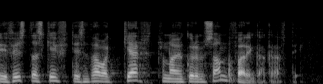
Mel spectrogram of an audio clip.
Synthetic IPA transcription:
ifɪr̥st̪ascɪft̪ɪsɛmθavaɾcɛr̥t̪hunavɪŋkʏɾʏmsanːfajɾḭŋka̰kʰɾa̰ft̪ɪ̥

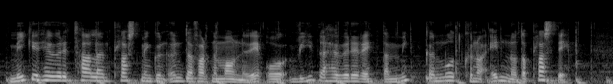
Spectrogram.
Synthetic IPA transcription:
mɪːcɪðɦɛvɛɾɪðt̪ʰaːlaðʏmpʰlast̪miŋkʏnʔʏnt̪afaɾt̪namaːwnɪðɪʔɔɣviːðaɦɛvvɛːɾɪrejn̥t̪amiŋ̥kanɔːt̪kʰœnːa̰ʔejnːoːt̪apʰl̥ast̪ɪ

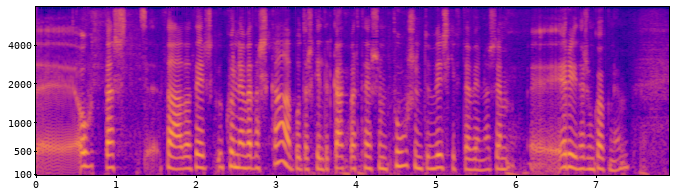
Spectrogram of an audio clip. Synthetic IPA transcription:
o̰wht̪ast̪θaðaðθejɾkʰʏnːavɛɾðaskaːðapot̪ascɪlt̪ɪɾkakvɛɾ̥t̪θɛsːʏmθuːsʏnt̪ʏmvɪðscɪft̪avɪnːasɛmɛɾʏiθɛs̬ːʏmkœknʏm

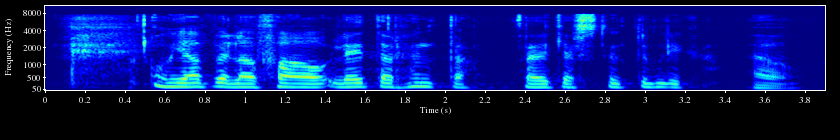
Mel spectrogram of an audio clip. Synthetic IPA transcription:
ɔɣjɛavvɛlaðfawleːjt̪aɾ̥ɦʏnt̪aθaðɛɾcɛr̥sst̪ʏnt̪ʏmliːkḁ

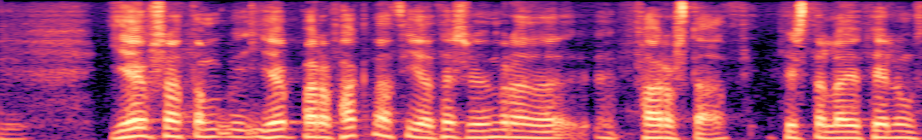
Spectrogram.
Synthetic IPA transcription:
jɛɛv̥saxt̪ajɛpaːɾafaknaðθiaðθɛsːɪʏmɾajða̰ðfaːɾast̪aːðfɪrst̪alaːjɪfɛːlun

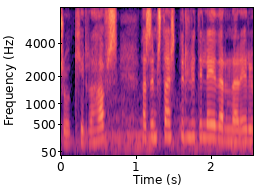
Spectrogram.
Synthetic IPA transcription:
ɔcʰɪrːaɦafsθasɛmst̪ajst̪ʏɾ̥lʏːt̪ɪleːjðaɾɪnːaɾɛɾʏ

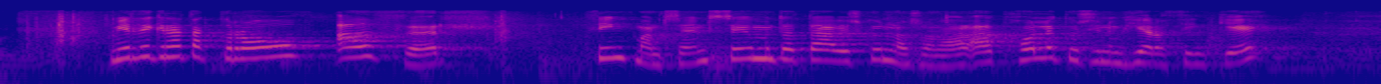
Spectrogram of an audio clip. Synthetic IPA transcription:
mjɛɾ̥θɛhc̬ɪ̥ɾ̥θɛt̪ːakɾoːwaðfœɾ̥ | θiŋkmansɪnsːɪɣmʏnt̪at̪aːvɪskʏnasɔnaɾaðkʰɔlɛkʏsiːnʏmçɛːɾawθiɲcɪ

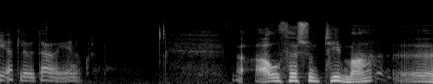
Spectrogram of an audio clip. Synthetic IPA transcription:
ɛt̪lɛvʏt̪aːɣa̰iḛjnɔwkɾ̥ | a̰wθɛsːʏmt̪ʰiːma

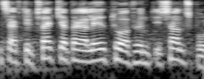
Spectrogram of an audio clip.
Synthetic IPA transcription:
nsɛft̪ɪɾ̥t̪ʰvɛcːat̪aːɣalɪðt̪ʰowafʏnt̪isalspuː

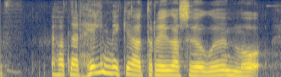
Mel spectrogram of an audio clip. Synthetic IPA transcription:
θat̪naɛɾ̥ɦejlmɪːcɪat̪ɾœːɥɣasœːɣʏʏmːɔɣ

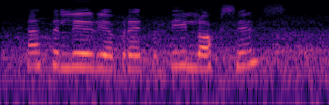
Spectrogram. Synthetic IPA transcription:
θɛht̪aɾlɪːðʏɾʏapɾeːjt̪at̪ilɔksɪns

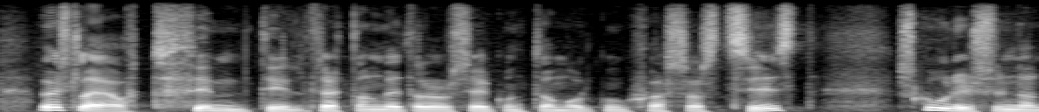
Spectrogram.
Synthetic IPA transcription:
œslajawt̪fɪmt̪ʰɪlθʰɾɛht̪ɔnmeːt̪aɾɔsɛkʊnt̪amɔɾkʉnkʰvasast̪sɪst̪skuːɾɪsʏna

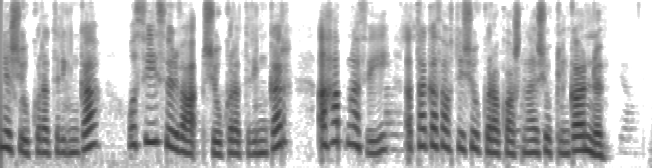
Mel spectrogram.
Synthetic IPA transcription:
njasjuːkɾat̪ɾiŋka | ɔɣθviθʏɾvasjuːkɾat̪ɾiŋkaɾ | a̰ðɦapnaθvia̰ðt̪ʰaːkaθawht̪isjuːkʏɾakʰɔst̪naðɪsjuhkliŋkaœnːʏ

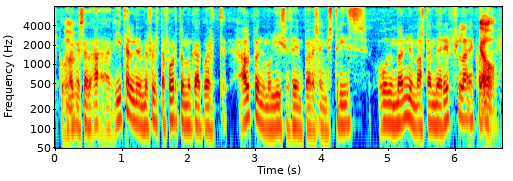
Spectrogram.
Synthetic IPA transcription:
skɔvɛknasaðaiːt̪ʰalɪnɪɾmɛðfʏlt̪afɔɾt̪owmɪŋkakvar̥t̪a̰lpʏnːʏmaɣliːsɪθejmpaːɾasɛmst̪ɾiːðsoːwðʏmːœnːʏmalt̪amɛðɾɪflaɛhkvḁ

